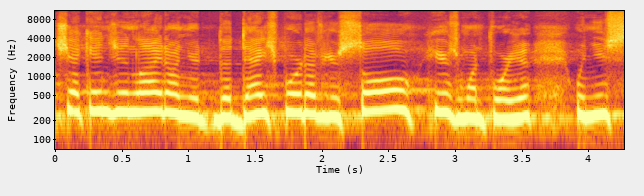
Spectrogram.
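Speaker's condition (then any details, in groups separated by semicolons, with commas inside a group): No condition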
